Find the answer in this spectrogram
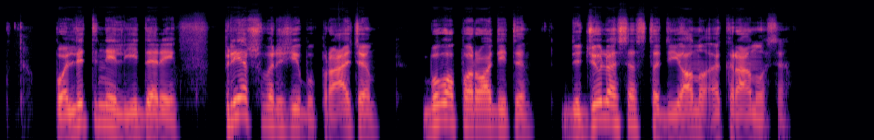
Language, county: Lithuanian, Vilnius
